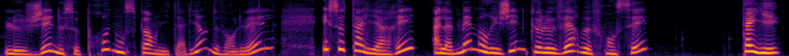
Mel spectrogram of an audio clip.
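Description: A woman's voice: on the high side, very animated, normal speed, mellow, dry recording, studio quality. A young woman giving a comic pronunciation lesson in a playful, teasing way, often laughing. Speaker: comic language teacher.

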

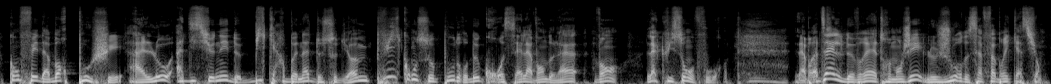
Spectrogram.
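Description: A man's voice: fairly high pitch, a little mellow, dry recording, studio quality. A man co-hosting a quiz podcast, reading trivia answers with playful asides in casual banter.

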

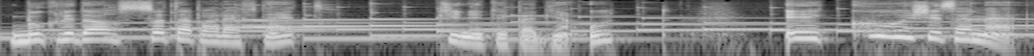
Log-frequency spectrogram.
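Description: A woman reading a fairy tale aloud to young children, expressive and playful, speaking to her listeners directly. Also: mid-range voice, moderate pace, loud music behind the voice. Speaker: storyteller. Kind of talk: bedtime story reading for children.

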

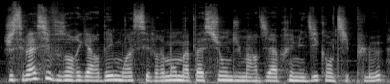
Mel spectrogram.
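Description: A woman's voice: fairly low pitch, steady tone, fast talker, mellow, husky, soft background music. A woman hosting a casual solo podcast, speaking in informal, slangy language with self-deprecating asides and searching hesitations. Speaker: podcast host.

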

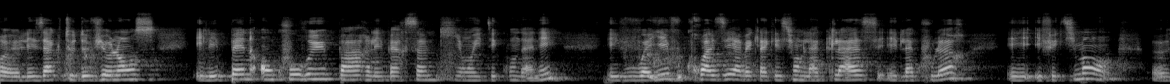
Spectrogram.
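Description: A woman panel speaker explaining her views emphatically in an unscripted political discussion. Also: mid-range voice.

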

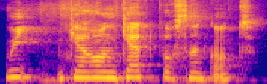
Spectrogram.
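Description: A woman's voice: a little high, steady tone, normal speed. A woman taking part as a player in a tabletop role-playing game, speaking casually and hesitantly. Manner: hesitant, with many fillers.

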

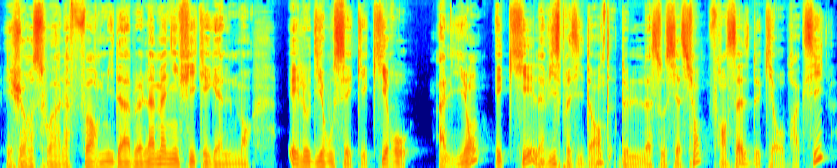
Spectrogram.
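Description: A man's voice: very deep voice, sing-song, brisk, dark tone, breathy edge, no echo, studio quality. A man hosting a podcast, talking emphatically and introducing his guests with big words. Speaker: podcast host.

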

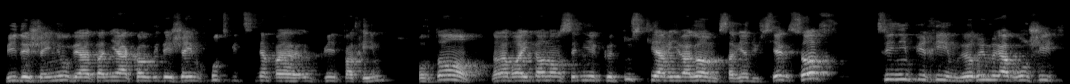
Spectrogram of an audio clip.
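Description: In an echoey room, a man with a high, sharp-toned voice gives an explanatory religious text lesson. As the teacher, he reads and translates didactically, repeating phrases and answering his own questions.

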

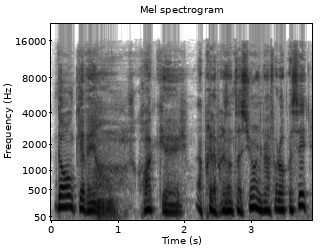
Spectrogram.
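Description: A podcast co-host presents a beer in casual chat, speaking in a mid-range, warm voice that is creaky with a breathy edge, lively in intonation and moderate in pace. He rambles hesitantly, repeats himself, and laughs often.

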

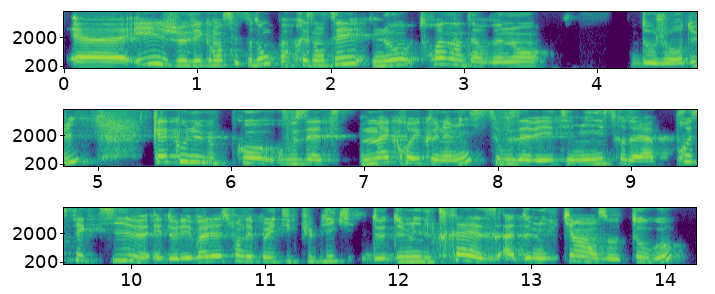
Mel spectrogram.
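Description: Woman, moderator, fairly high pitch, formal event introduction. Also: normal speed, darkish tone. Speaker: conference moderator.

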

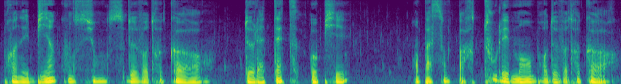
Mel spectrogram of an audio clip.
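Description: A man leading a guided sleep meditation, speaking softly and calmly in drawn-out phrases with long pauses. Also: low-pitched, breathy edge. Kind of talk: slow guided relaxation script.

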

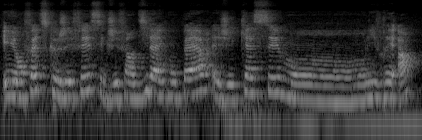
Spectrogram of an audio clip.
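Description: A woman's voice: a little high, moderate pace, darkish tone. Chatty woman in her thirties, distant roomy mic. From southern France. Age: 30s. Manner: chatty, lots of hesitations and fillers. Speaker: guest, entrepreneur. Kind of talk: casual interview chat.

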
